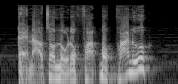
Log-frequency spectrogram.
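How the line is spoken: Shouting. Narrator (Vietnamese): Ông Khôi hét lên

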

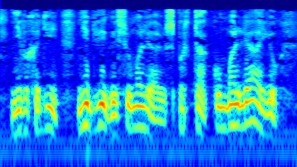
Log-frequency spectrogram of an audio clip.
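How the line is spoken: Agitated fearful whisper. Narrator (Russian): взволнованно шептала несчастная женщина

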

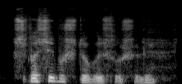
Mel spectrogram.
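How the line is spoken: Quiet. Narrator (Russian): тихо вымолвила она

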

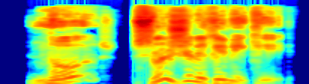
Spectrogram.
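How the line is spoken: Barked. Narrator (Russian): рявкнул он

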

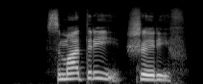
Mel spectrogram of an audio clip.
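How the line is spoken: Loud blind man. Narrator (Russian): громко сказал слепой

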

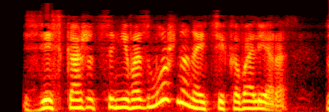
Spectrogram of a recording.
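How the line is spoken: Sighing. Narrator (Russian): вздохнула

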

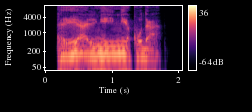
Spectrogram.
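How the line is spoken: Grumbling mutter. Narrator (Russian): буркнула Белочка

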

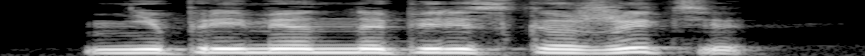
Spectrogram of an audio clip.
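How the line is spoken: Amused snort. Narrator (Russian): хмыкнул Руперт

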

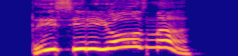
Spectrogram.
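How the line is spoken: Shout. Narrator (Russian): крикнул Лука

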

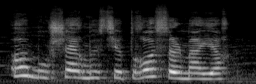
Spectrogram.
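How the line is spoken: Exclaimed. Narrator (French): s'écria Marie

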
